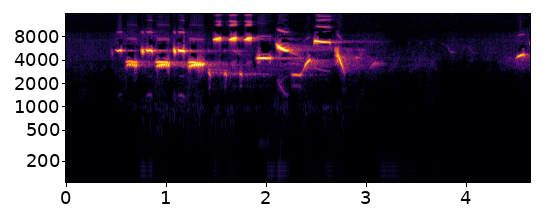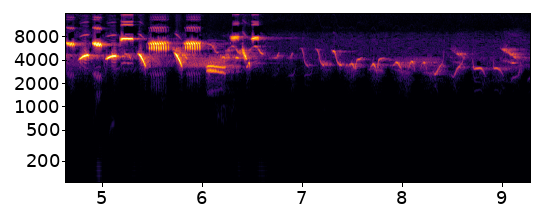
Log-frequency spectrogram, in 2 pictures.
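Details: Two loud phrases from a little bunting: rapid high chirps mixed with buzzy downslurred notes, the second phrase trailing into softer scratchy twitters.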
